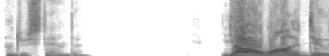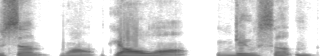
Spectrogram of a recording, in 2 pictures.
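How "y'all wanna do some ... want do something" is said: put-on teacher hams up a slow American Southern accent; imitating a Southern accent. Teacher imitating Southerners for his students, mock Southern accent. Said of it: "That's how they talk".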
